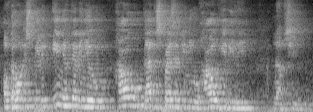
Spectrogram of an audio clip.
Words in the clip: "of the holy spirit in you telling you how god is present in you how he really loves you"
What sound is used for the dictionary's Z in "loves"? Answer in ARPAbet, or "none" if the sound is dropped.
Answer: S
